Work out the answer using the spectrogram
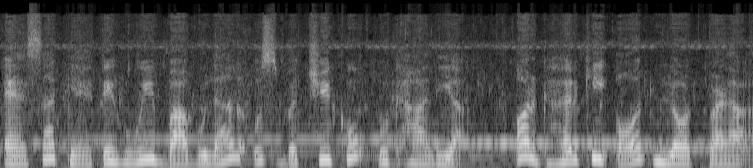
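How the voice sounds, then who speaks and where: A woman's voice: medium pitch, lively intonation, slow pace, music in the background. A woman reading scripted narration for a children's cartoon story.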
